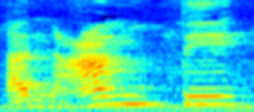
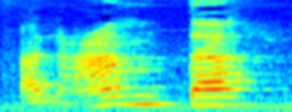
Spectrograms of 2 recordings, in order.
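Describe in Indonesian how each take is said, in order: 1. Kata ini berakhir dengan vokal 'i'. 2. Kata ini berakhir dengan vokal 'a'.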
